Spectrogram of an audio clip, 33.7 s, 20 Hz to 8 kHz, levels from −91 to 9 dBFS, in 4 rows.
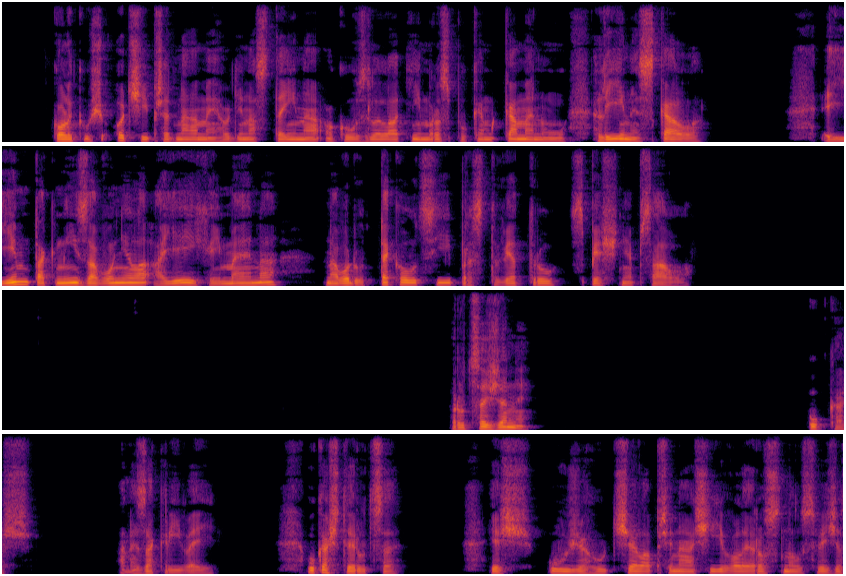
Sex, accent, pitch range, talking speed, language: male, native, 100-115 Hz, 75 wpm, Czech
